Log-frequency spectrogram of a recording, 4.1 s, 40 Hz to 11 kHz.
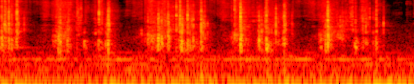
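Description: Fingertips flick and rub thin US $100 paper bills one by one from a handheld stack, laying them onto strapped stacks. The result is a run of quick, bright, crisp paper crinkles and rustling snaps with almost no ring, over a faint steady low hum.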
